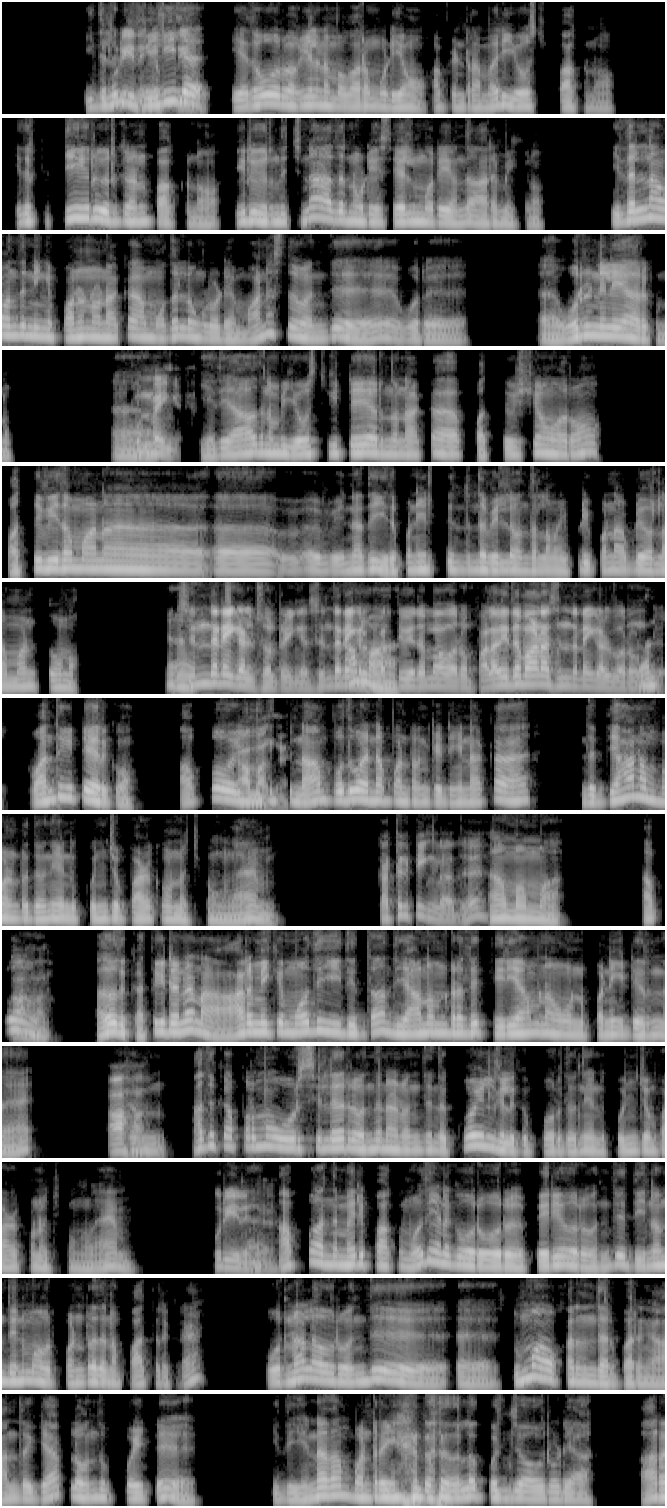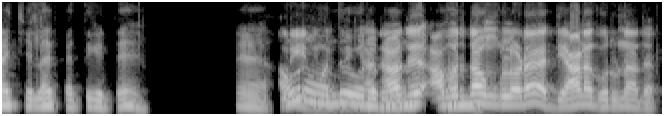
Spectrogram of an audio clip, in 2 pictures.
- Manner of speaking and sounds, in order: "செயல்முறையை" said as "செயல்முறைய"; drawn out: "விதமான"; in English: "கேப்புல"; laughing while speaking: "என்ன தான் பண்ணுறீங்கன்றதெல்லாம் கொஞ்சம் அவருடைய அ ஆராய்ச்சில்லாம் கத்துக்கிட்டு"
- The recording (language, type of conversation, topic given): Tamil, podcast, அழுத்தம் அதிகமான நாளை நீங்கள் எப்படிச் சமாளிக்கிறீர்கள்?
